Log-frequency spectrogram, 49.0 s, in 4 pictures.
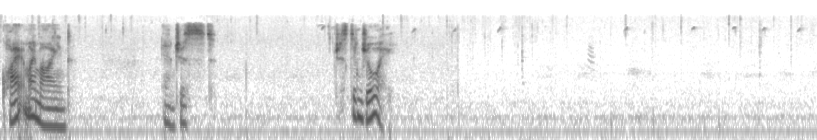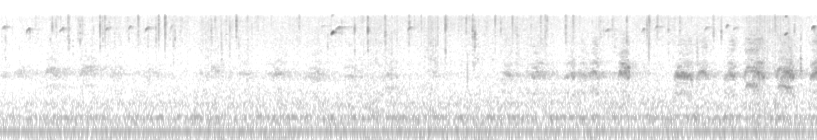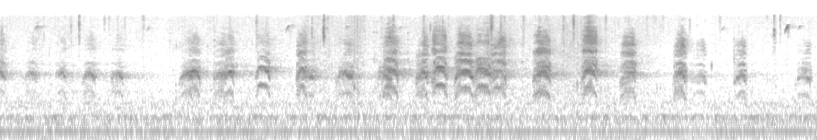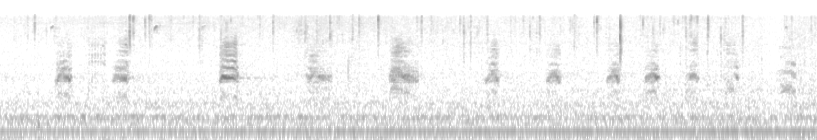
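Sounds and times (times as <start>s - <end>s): faint low hum: 0.0s - 49.0s
short rough bird calls: 27.2s - 35.8s, 40.0s - 40.4s.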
